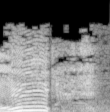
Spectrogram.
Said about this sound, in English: The machine. Okay, how about cow? Ah, good old fashioned cow. Cow. A good test. Here we go. Cow.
